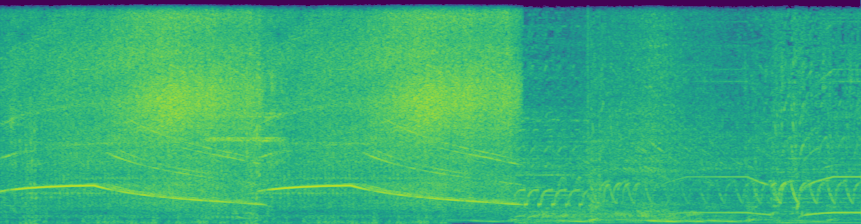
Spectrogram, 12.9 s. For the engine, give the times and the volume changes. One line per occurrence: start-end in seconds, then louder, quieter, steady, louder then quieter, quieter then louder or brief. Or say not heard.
0.0-12.8 louder.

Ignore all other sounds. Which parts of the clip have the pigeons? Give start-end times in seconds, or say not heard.
2.6-4.3, 7.8-10.6.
